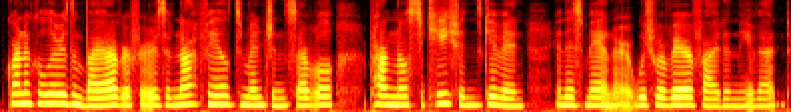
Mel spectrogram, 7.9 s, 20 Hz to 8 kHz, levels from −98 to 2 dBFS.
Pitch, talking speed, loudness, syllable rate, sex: 220 Hz, 150 wpm, -17 LUFS, 5.3 syllables/s, female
